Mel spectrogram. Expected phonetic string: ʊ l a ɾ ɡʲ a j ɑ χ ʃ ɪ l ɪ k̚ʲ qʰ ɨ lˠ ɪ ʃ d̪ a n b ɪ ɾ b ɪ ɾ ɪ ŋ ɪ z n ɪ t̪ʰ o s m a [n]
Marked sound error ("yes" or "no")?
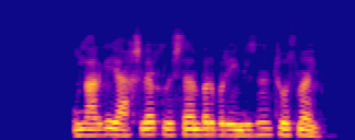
yes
